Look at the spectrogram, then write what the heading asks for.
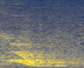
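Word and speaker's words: קום: It's Q, U with an umlaut, a little caret above it, and an M, and it's pronounced kum.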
